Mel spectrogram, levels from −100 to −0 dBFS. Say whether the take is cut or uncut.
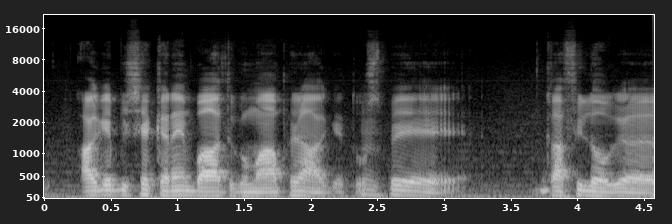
uncut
